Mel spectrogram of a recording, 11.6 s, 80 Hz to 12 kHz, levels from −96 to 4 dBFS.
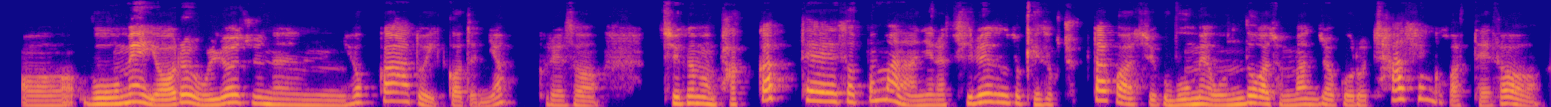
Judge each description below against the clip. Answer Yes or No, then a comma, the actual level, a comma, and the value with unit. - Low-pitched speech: No, medium, 185 Hz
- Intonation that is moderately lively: No, wide, 6.9 semitones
